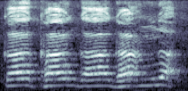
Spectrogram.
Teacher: इन सबों का अ आ क ख ग घ अंग और विसर्ग का उच्चारण स्थान कंठ है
